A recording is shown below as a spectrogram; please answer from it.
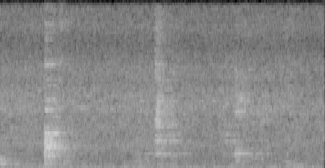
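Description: Water stirred into a radish dish cooking in a pan, a soft continuous sizzle broken by three light clinks of a utensil against the pot.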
